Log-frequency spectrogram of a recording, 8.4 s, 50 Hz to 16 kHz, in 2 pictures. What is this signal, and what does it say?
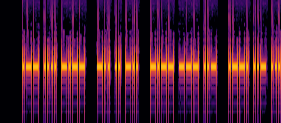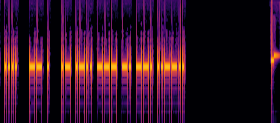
Morse code, heard as a keyed tone, about 44 wpm, 700 Hz. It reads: WHY DID YOU PUSH ME ALONG?
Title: Sentences from Top 1300 Words 45wpm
